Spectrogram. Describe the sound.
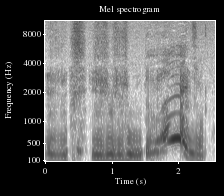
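A man's voice lets out an imitated angry roar in three loud, strained bursts, the last one rising in pitch before dropping off, like exaggerated furious yelling.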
